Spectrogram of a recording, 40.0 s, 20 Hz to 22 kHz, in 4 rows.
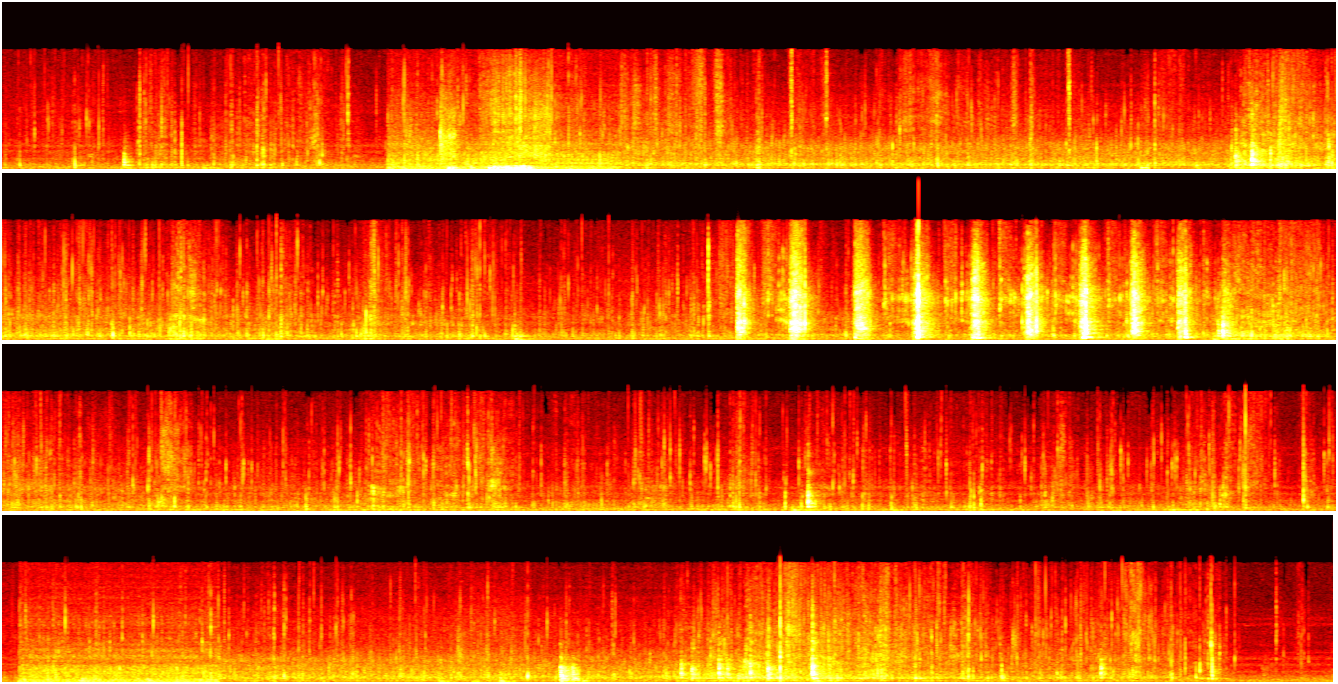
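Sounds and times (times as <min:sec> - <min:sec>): faint crackle from pan: 0:00.0 - 0:40.0
spatula scraping a pan: 0:02.9 - 0:04.6.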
